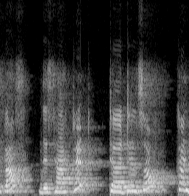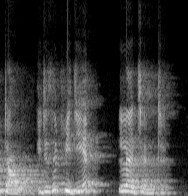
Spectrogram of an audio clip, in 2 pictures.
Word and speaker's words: Kadavu: okay what's today's class the secret turtles of kantao it is a fijian legend okay are you ready let's start okay listen on the islands of kantao pronounced kantao one of the larger islands of fiji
